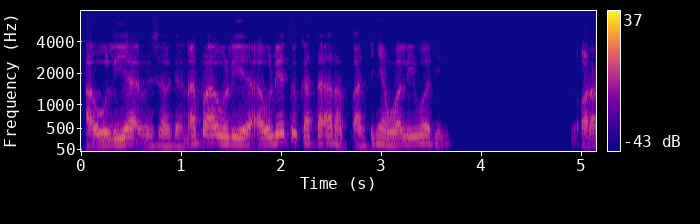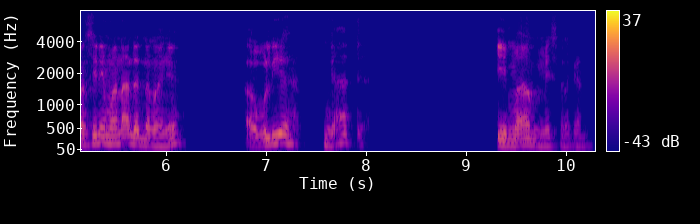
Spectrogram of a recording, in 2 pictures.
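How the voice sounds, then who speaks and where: In a dull, lo-fi, dry recording, a medium-pitched man leads an informal Arabic class. He chats easily, explains with examples, and has students repeat after him.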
